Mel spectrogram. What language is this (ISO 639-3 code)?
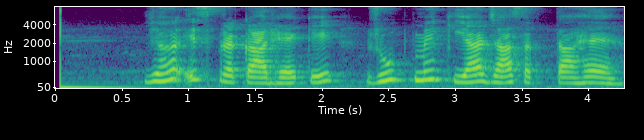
hin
